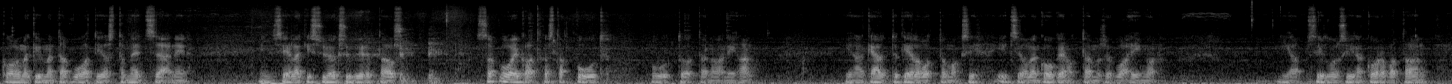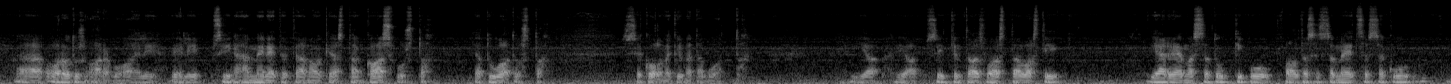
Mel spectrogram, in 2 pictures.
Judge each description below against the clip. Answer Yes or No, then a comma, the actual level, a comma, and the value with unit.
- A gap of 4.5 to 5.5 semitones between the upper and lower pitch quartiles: No, average, 2.9 semitones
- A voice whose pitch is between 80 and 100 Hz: Yes, very low, 95 Hz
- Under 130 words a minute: Yes, average, 100 wpm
